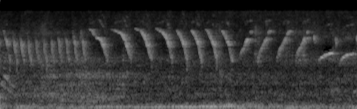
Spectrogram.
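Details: Canary singing a fast trill tour of clear downward-sweeping whistled notes, about four per second, in a steady run, over a low background hum.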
